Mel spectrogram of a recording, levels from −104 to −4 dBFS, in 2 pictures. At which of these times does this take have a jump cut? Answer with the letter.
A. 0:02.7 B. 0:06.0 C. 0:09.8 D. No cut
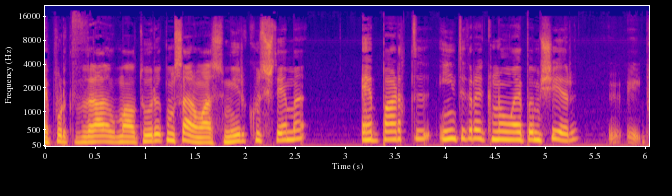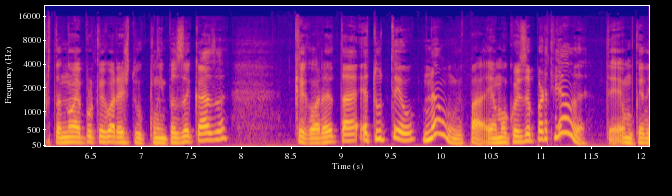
B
